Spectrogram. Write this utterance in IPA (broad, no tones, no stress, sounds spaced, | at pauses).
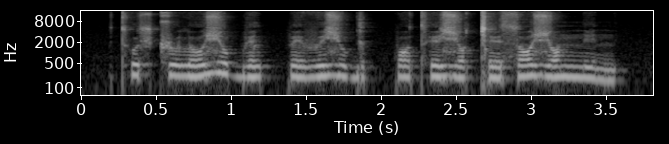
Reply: tʰ u s ʈ͡ʂ u l o ʑ o b ɪ l pː e v ɪ ʑ u ɡ ɪ pː ɔ tʰ ɪ ʑ ɔ ǀ ɪ s ɔ ʑ ɔ nː i n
